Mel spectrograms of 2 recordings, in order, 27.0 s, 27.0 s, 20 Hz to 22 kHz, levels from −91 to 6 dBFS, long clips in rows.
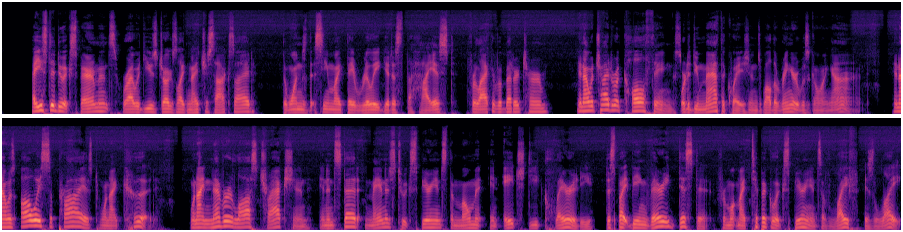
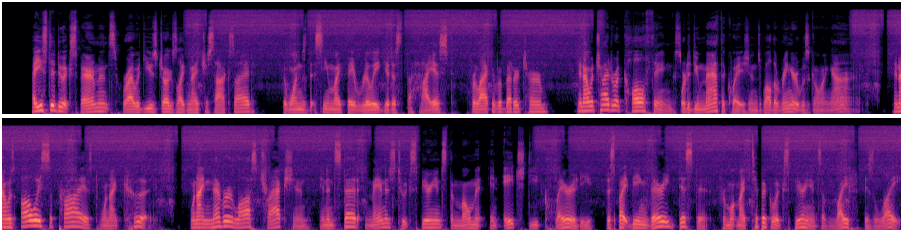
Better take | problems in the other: first | hiss; loud; from 2.5 to 9 s, from 13 to 20 s and from 21 s on; 10 dB below the speech; faint in the first

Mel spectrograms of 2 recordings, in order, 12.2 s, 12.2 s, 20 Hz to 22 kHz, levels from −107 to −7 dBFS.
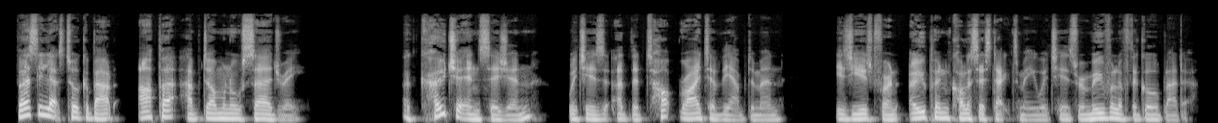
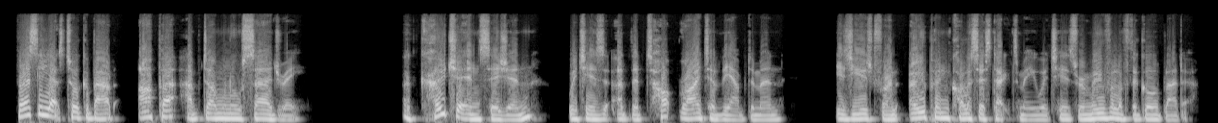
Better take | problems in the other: first | distortion; heavy; 12% of the sound clipped

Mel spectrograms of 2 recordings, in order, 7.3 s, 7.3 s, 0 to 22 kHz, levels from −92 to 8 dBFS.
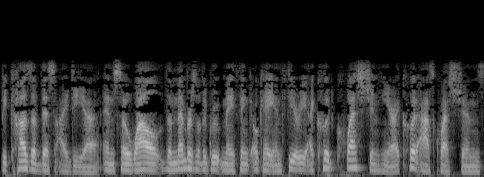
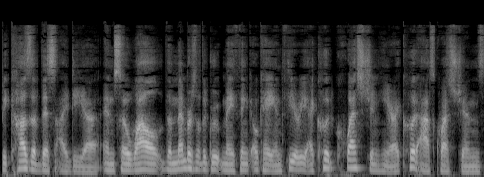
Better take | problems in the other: second | garbled, watery; badly; nothing above 5.5 kHz; slightly in the second

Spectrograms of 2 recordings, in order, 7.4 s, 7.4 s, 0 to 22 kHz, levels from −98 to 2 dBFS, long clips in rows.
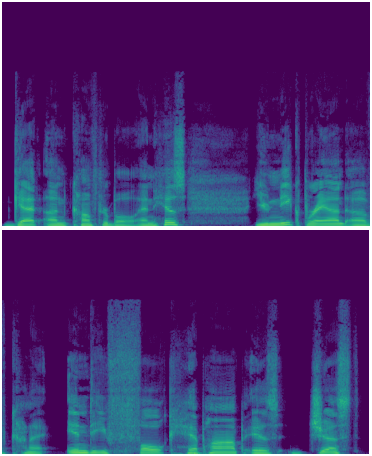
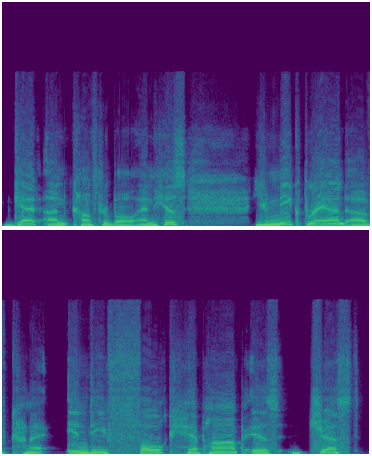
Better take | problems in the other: first | distortion; heavy; 5 dB below the speech

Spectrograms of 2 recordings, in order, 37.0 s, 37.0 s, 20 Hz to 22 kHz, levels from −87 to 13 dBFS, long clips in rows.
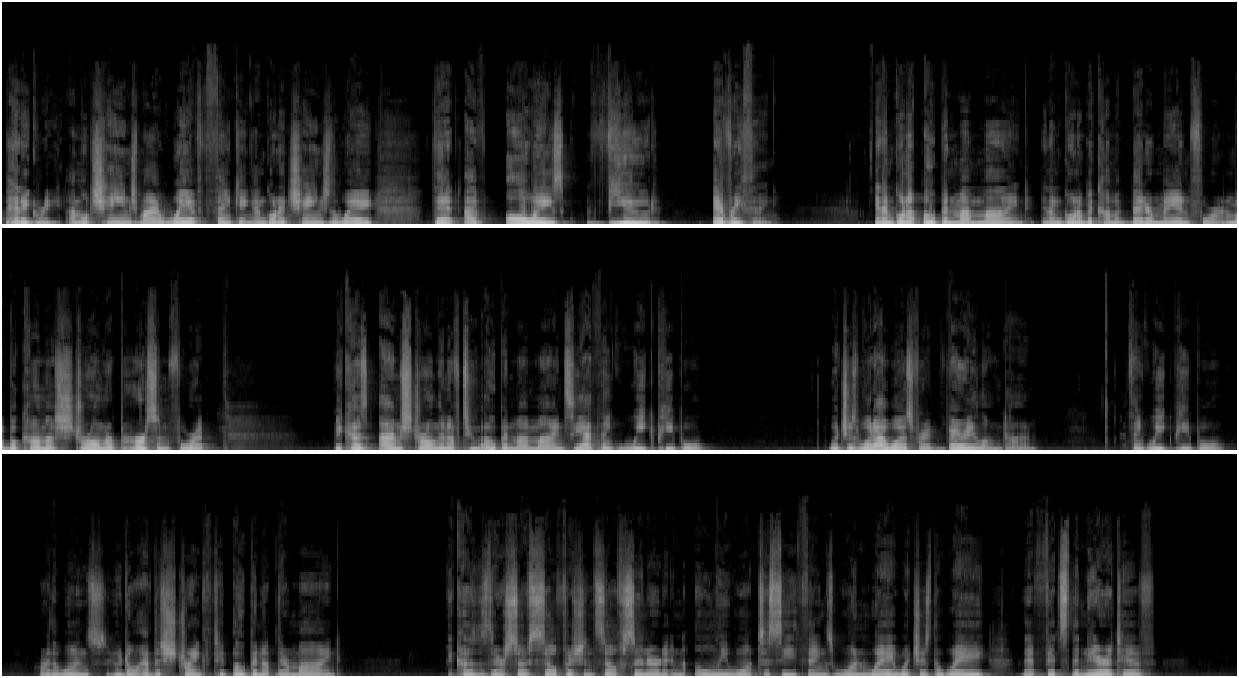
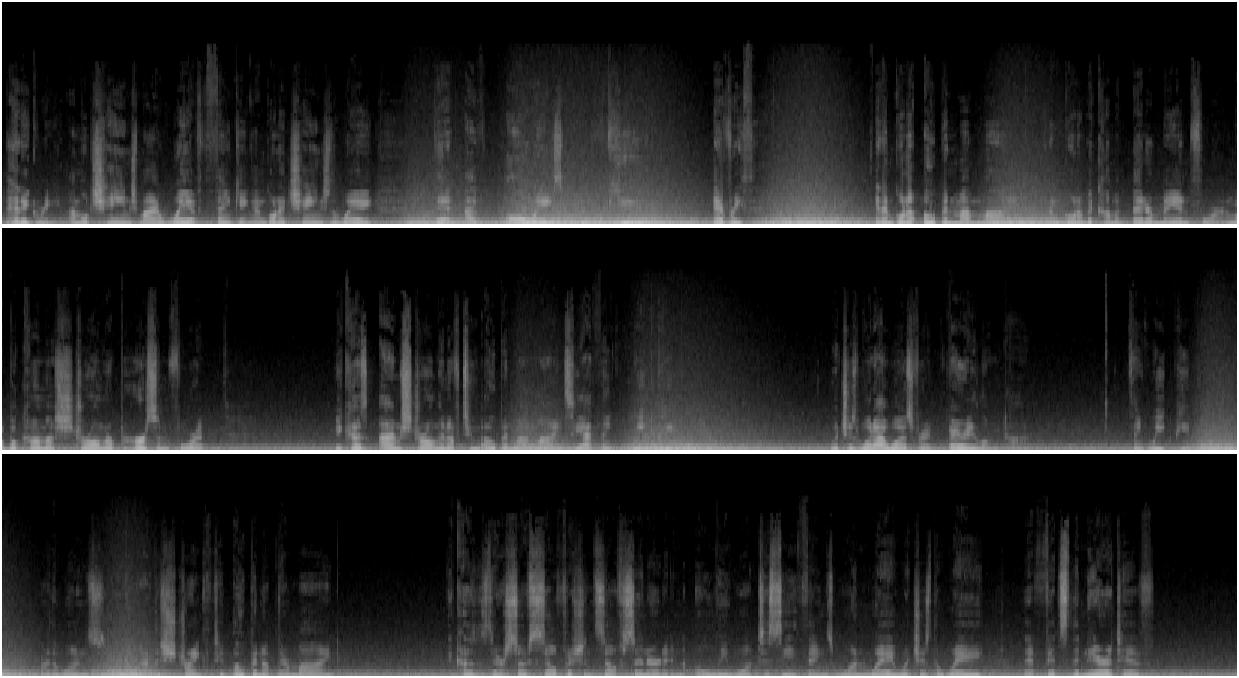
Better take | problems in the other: first | wind noise on the microphone; heavy; 6 dB below the speech

